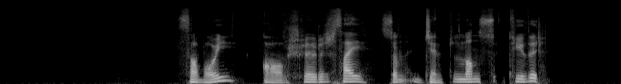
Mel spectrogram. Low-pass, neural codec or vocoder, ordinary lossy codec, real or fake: 14.4 kHz; codec, 44.1 kHz, 2.6 kbps, SNAC; none; fake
